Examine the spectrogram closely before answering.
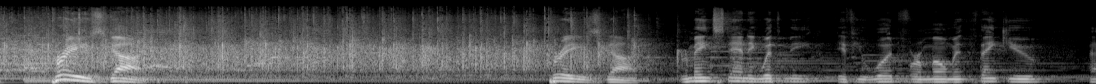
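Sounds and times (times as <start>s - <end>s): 
audience clapping hands in praise: 0.0s - 7.0s
speech: 0.6s - 1.5s, 5.5s - 10.9s.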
